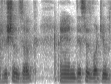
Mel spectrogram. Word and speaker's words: zwischenzug: called zwischenzug, and I will show you the pronunciation by clicking on this. Zwischenzug.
